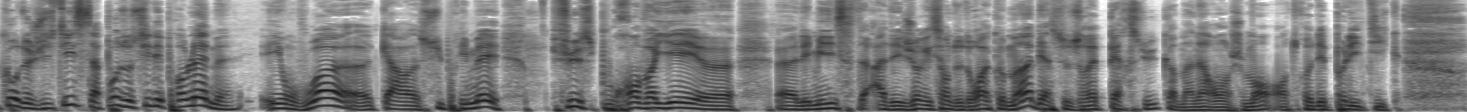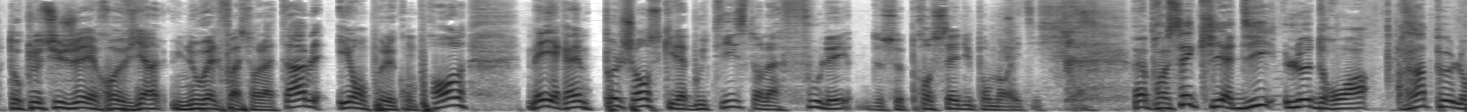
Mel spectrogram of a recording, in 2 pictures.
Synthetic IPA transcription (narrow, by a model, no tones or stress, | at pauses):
kuʁd̪əʒys̬t̪isːapozosid̪epχɔblɛmḛɔ̃vwaøkaʁsypχimefyspuʁːɑ̃vwajeøleminist̪χa̰d̪eʒyʁisjɑ̃d̪əd̪ʁwakɔmɛ̃ebjɛ̃səs̬əʁɛpɛʁsykɔmɛ̃naʁɑ̃ʒmɑ̰̃ʔɑ̰̃t̪χəd̪epɔlit̪ikd̪̥ɔ̃kləsyʒɛʁəvjɛ̃ynːuvɛlfwasyʁlat̪ableɔ̃pøləkɔ̃pχɑ̃d̪ʁmɛiljakɑ̃mɛmpød̪əʃɑ̃skʲilabut̪isd̪ɑ̃lafuled̪əsəpχɔsɛd̪ypumɔʁḭt̪ʰiɛ̃pχɔsɛkʲiad̪iləd̪ʁwaʁapəlɔ̃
